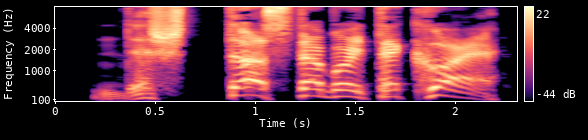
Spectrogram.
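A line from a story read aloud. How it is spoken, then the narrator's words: Barked reply. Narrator (Russian): гаркнул в ответ Шрамодух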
